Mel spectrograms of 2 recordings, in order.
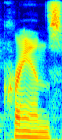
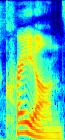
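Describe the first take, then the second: First: The word is squeezed into one syllable. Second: The word is said with two syllables. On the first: The speaker calls it wrong. "I say crayons. Yeah, C-R-A-N-S" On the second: The speaker calls it right. "no, it's crayons"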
